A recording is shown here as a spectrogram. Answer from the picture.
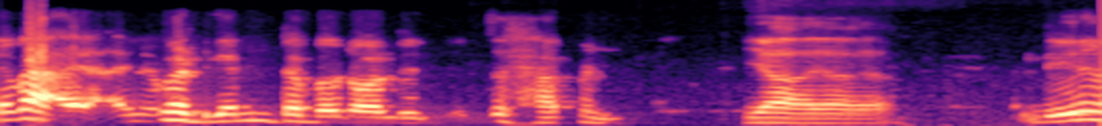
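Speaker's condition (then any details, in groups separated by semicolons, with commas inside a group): Cerebral palsy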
